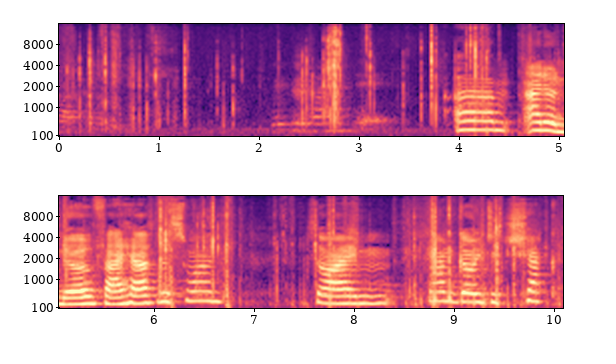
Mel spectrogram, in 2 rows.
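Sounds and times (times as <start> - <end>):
plastic packaging crinkling and tearing: 0.0 - 10.0.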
